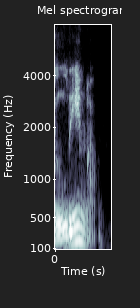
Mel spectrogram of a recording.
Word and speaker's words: Lima: Okay, Lima. Yeah. A small community in LaGrange County, Indiana, pronounced as Lima.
